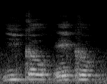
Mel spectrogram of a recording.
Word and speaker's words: Ekal: I was want to say, I'm afraid I'll mispronounce it, I'm going to give it a shot. Ekal2017-01. Perfect. Ekal Ekal Yeah.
